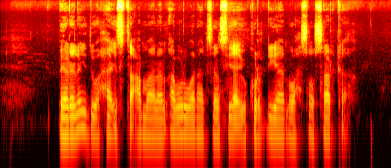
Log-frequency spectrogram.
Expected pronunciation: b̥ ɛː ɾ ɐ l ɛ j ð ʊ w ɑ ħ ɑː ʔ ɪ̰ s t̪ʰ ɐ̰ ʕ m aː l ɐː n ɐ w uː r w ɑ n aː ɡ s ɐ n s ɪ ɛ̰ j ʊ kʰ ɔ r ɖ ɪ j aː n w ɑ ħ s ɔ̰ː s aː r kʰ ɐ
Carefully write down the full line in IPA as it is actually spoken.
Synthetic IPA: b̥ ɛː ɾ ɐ l ɛ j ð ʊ w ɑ ħ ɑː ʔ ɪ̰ s t̪ʰ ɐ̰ ʕ m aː l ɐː n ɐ β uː r w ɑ n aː ɡ s ɐ n s ɪ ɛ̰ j ʊ kʰ ɔ r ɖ ɪ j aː n w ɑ ħ s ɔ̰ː s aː r kʰ ɐ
